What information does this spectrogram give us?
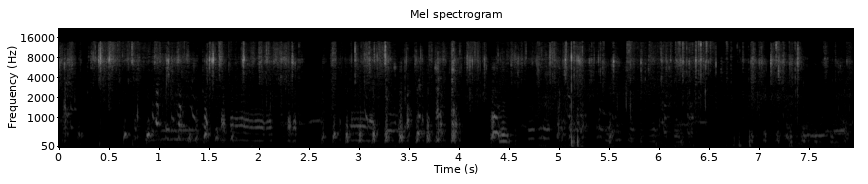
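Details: Chickens feeding in the morning: soft, rapid clucking and murmuring from several birds over a steady high hiss, with pecking and scratching noises.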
